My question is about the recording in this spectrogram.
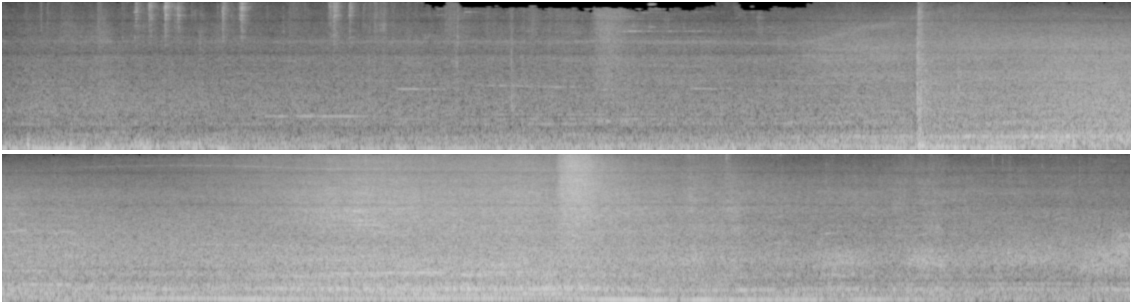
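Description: Street traffic dominated by a heavy vehicle's engine rumble, building after the middle and easing off near the end, with a short hiss about three-quarters through.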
